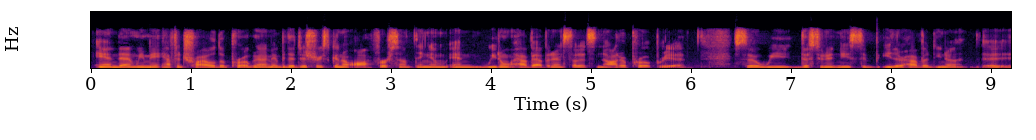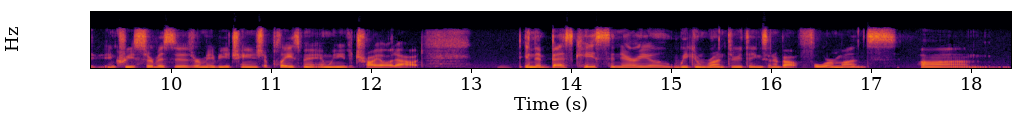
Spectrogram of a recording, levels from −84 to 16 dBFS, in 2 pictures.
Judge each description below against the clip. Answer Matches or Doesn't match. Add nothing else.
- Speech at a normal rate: Doesn't match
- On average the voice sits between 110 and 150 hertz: Matches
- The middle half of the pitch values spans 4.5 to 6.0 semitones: Matches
